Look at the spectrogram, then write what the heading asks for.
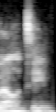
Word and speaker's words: Valentin: Yeah, it's Valentine, but Yeah, but you hear yeah. Without that E on it, we tend to want to pronounce it differently.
